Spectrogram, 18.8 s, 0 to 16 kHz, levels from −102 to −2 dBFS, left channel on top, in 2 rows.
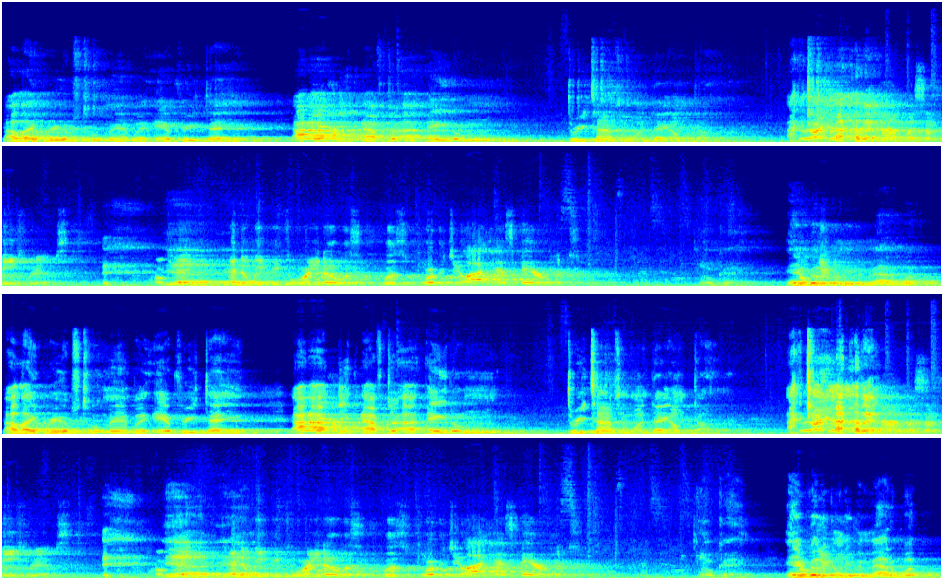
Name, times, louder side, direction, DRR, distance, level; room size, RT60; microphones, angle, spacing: voice 1, 0.0-2.4 2.9-4.9 5.7-7.2 7.8-8.8 10.4-12.0 16.3-16.8 17.2-18.5, right 2 dB, 85° right, 3 dB, 2.5 m, -34 dB
voice 2, 2.9-3.4 7.9-10.0 10.9-11.3 11.6-15.0 17.4-17.7, equal, 5° left, 1 dB, 2.2 m, -36 dB
sound 1, 3.7-16.8, equal, 10° right, 1.6 m, -54 dB
28.0 x 22.5 x 8.1 m, 2.6 s
head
